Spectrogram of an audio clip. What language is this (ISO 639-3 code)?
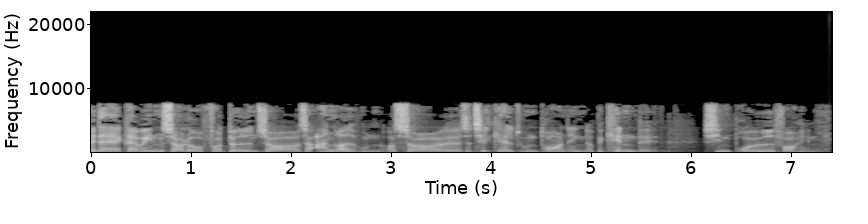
dan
